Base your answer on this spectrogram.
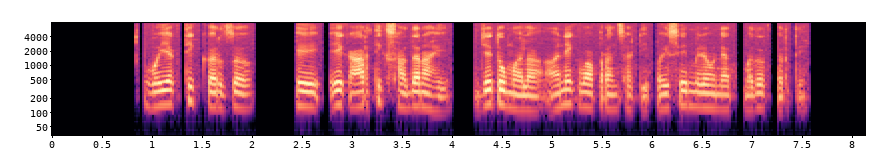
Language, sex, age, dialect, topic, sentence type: Marathi, male, 25-30, Northern Konkan, banking, statement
